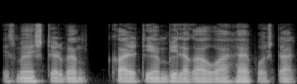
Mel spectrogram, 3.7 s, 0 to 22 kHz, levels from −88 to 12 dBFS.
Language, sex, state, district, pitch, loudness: Hindi, male, Jharkhand, Deoghar, 95 Hz, -20 LUFS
